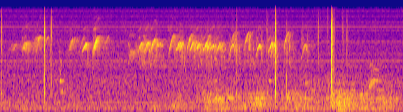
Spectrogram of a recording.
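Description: A bird chirping in the background: a quick run of short, rising chirps over the first five seconds or so. A few sharp clicks are heard along with it, the loudest about six and a half seconds in.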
